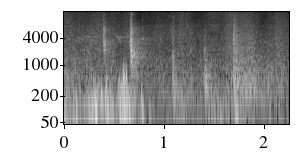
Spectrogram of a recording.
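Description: Footsteps while walking, with handheld-camera movement: a run of soft knocks about two or three a second over faint outdoor background noise.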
